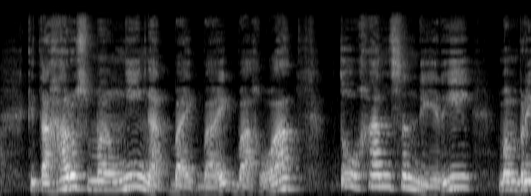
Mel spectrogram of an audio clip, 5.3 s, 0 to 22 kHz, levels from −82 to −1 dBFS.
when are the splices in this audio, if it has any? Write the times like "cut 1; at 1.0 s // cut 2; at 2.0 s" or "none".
none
